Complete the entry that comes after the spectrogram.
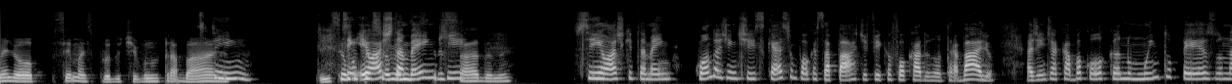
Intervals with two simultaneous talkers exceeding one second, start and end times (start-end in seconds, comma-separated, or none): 3.4-4.8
